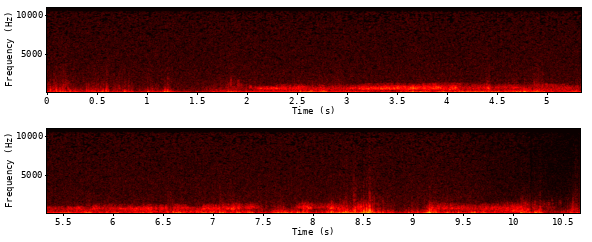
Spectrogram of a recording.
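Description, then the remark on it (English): An audification of data: a dense, rumbling stream of noise with a steady whooshing quality, heavy in the low end, with a brighter band of sound swelling in the middle and occasional crackling bursts throughout. “Well, there is a little bit of a whooshing sound in there.”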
